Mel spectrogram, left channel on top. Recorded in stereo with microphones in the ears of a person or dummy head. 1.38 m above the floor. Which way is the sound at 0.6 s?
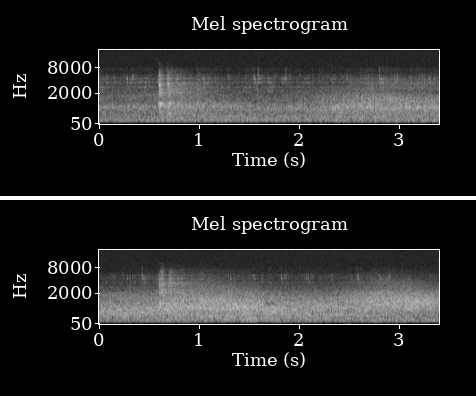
30° left (ahead or behind).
